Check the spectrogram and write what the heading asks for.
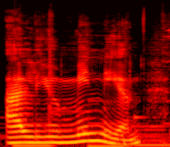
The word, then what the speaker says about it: aluminium: Repeat after me. Aluminium. I'm a science teacher, for goodness sake. I know what I'm talking about. Aluminium. And as a result, you're saying it wrong.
